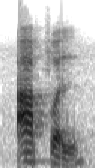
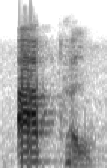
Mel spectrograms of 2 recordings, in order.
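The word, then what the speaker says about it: Apfel: yogurt यो के pronunciation एप्पल को आफल आफल यहां आफल बोलेंगे जूस को फफ्ट फफ्ट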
